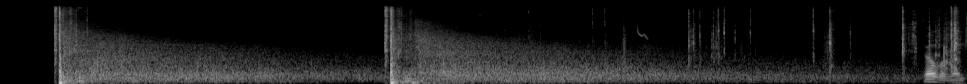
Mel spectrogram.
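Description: Two loud, sharp rifle shots in theHunter: Call of the Wild's Emerald Coast hunting map, spaced a few seconds apart, each with a long rolling echo, then some light clicking.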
